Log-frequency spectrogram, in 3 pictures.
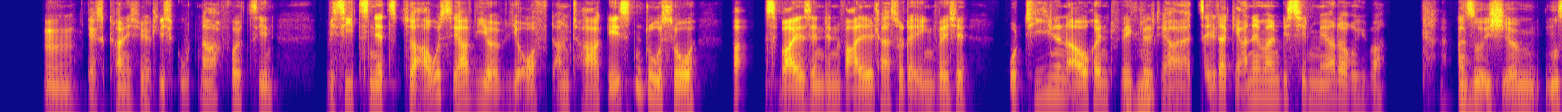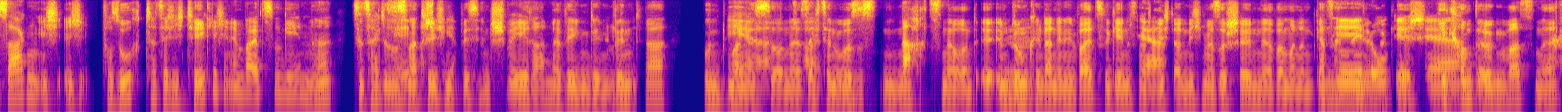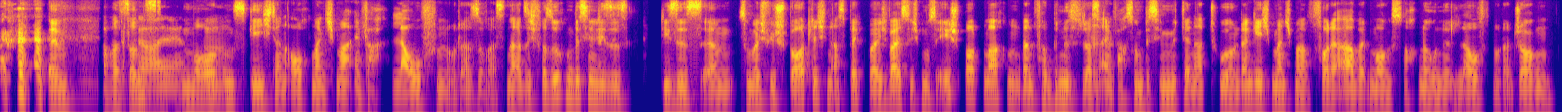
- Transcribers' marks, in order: laughing while speaking: "hier kommt"; chuckle
- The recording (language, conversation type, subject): German, podcast, Welche Rolle spielt die Natur dabei, dein Leben zu vereinfachen?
